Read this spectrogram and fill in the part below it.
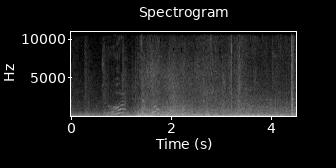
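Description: A frost spell whooshes with an icy blast.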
